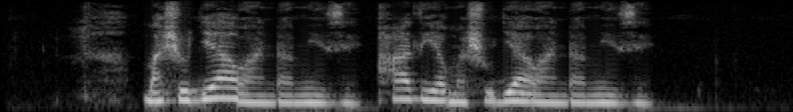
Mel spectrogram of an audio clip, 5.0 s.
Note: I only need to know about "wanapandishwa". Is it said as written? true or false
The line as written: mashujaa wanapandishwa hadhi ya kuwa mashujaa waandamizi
false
